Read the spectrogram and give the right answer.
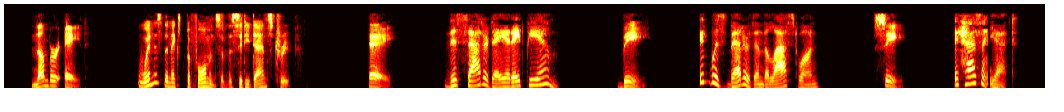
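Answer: A: This Saturday at 8 p.m.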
